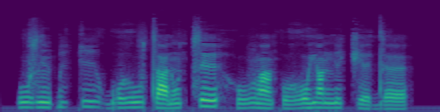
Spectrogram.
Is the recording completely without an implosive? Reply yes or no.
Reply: no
